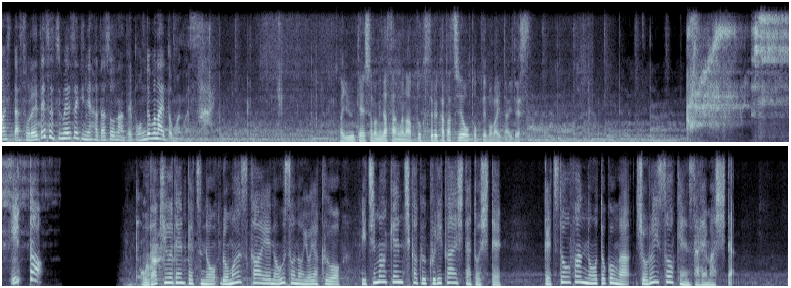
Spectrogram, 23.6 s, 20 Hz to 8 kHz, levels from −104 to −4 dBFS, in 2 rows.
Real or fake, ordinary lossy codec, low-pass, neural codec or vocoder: fake; Opus, 64 kbps; 7.2 kHz; codec, 16 kHz, 4 kbps, FunCodec, trained on LibriTTS, 50 frames a second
